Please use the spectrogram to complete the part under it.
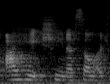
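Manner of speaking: plain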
